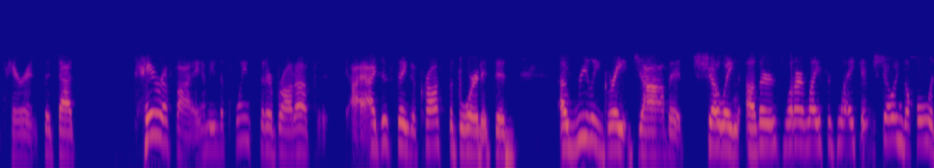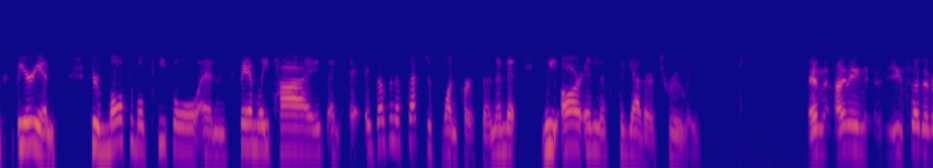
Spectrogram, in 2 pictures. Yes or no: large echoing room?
no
